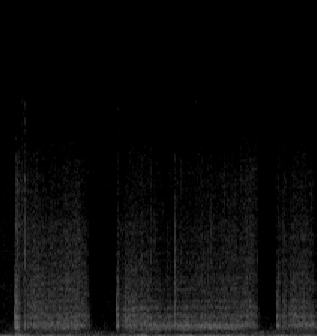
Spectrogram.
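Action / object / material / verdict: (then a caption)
scrape / bristle brush on textured primed canvas / canvas / none. A bristle brush with a wooden handle is swept and scratched over a flat, taut, textured primed canvas, some strokes partly out of reach. Long, quiet, dry bristly scrapes with a bright hiss run in sustained passes broken by brief pauses, over a faint low rumble.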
